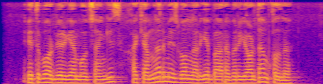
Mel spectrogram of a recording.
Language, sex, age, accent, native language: Uzbek, male, 19-29, Toshkent viloyati, Kazakh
